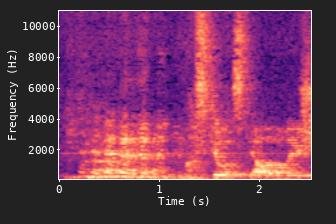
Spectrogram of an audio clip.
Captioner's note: audience laughing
